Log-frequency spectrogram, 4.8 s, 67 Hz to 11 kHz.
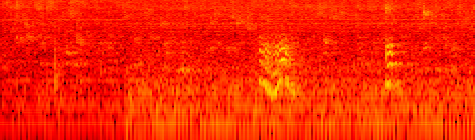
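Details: Newborn Dachshund puppies at ten days old, born July 5th 2009: a short, wobbling squeal near the middle, then a brief chirp toward the end, against a constant low hum.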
